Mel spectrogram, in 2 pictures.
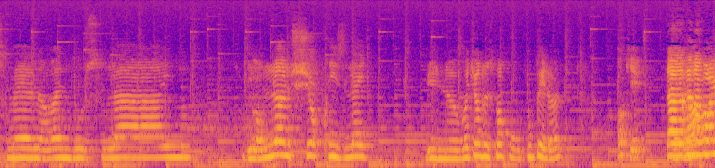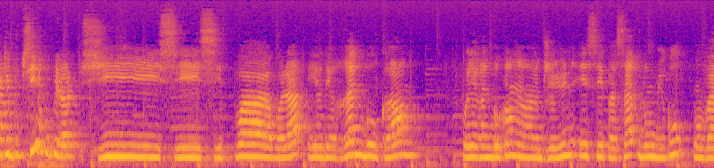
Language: French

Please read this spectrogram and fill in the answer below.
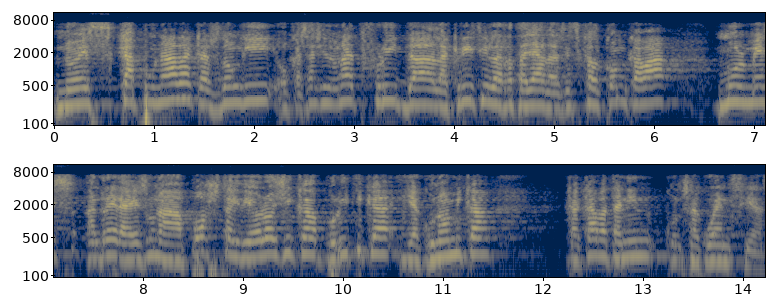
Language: Catalan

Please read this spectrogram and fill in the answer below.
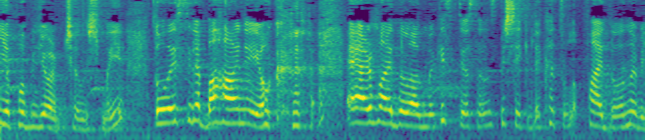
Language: Turkish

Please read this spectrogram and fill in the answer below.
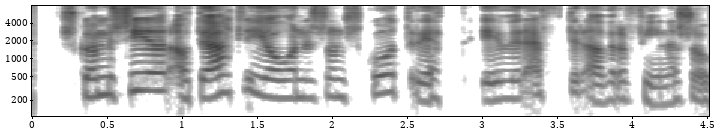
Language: Icelandic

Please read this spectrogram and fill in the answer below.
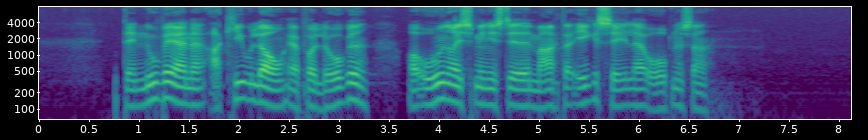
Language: Danish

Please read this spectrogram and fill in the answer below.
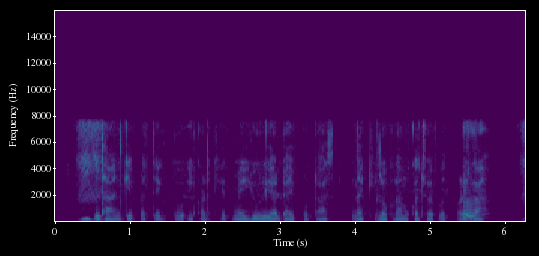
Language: Bhojpuri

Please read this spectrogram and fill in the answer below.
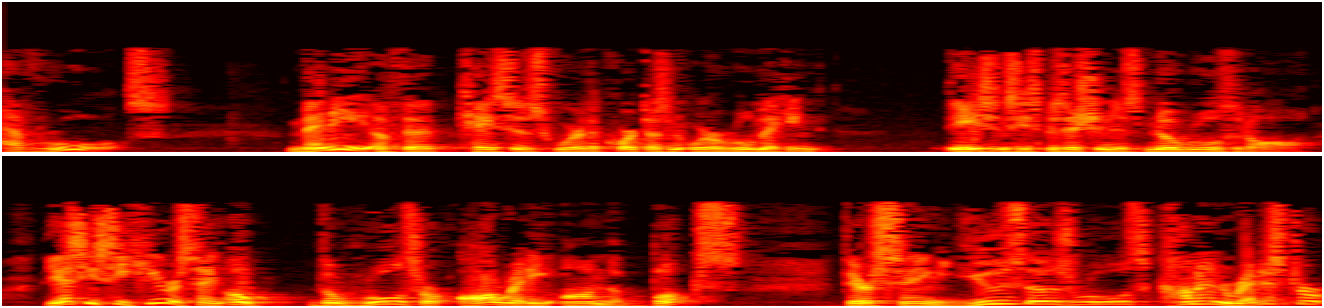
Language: English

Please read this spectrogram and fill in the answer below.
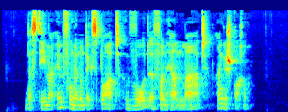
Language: German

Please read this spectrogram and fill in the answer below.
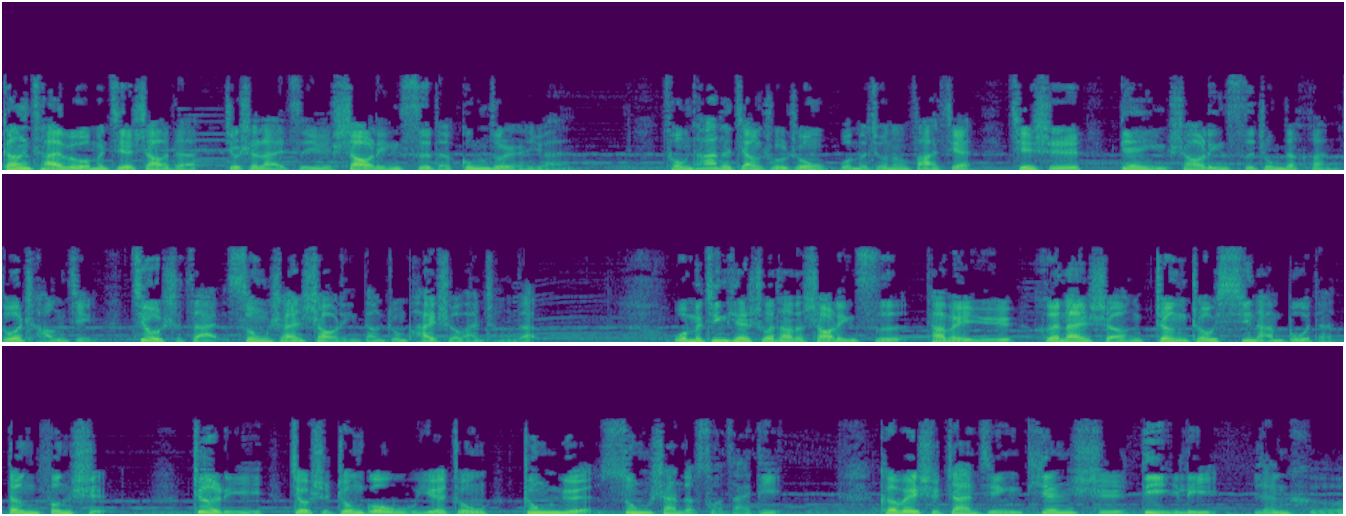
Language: Chinese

